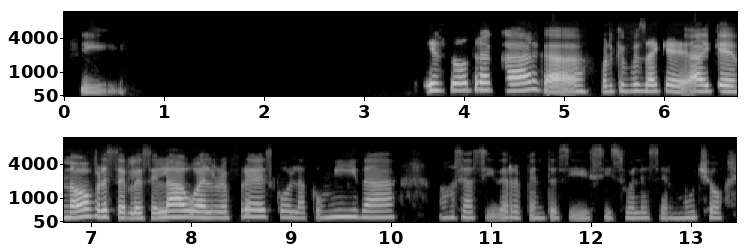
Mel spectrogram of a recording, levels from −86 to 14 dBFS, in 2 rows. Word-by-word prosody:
Sí. 95 Hz, -2 st, -9 dB, 3.0 s
Es 270 Hz, 0 st, +3 dB
otra 280 Hz, +1 st, +3 dB
carga, 260 Hz, -3 st, +3 dB
porque, 235 Hz, +3 st, -5 dB
pues, 250 Hz, +1 st, -4 dB
hay 240 Hz, +1 st, +4 dB
que 240 Hz, -2 st, +2 dB
hay 235 Hz, 0 st, +4 dB
que, 230 Hz, -2 st, +4 dB
¿no?, 230 Hz, +4 st, +4 dB
ofrecerles 220 Hz, -6 st, -2 dB
el 215 Hz, +4 st, -2 dB
agua, 245 Hz, -1 st, +4 dB
el 225 Hz, 0 st, -4 dB
refresco, 245 Hz, +2 st, -4 dB
la 210 Hz, -2 st, -9 dB
comida, 245 Hz, 0 st, -5 dB, 0.5 s
o -, -, -11 dB
sea, 225 Hz, 0 st, -9 dB
sí -, -, -16 dB
de -, -, -9 dB
repente 215 Hz, -2 st, -11 dB
sí 100 Hz, -, -14 dB
sí 225 Hz, -, -16 dB
suele 210 Hz, 0 st, -11 dB
ser 205 Hz, 0 st, -15 dB
mucho, 215 Hz, +1 st, -9 dB
235 Hz, 125 wpm, -18 LUFS, 215-255 Hz, 3.0 s, hay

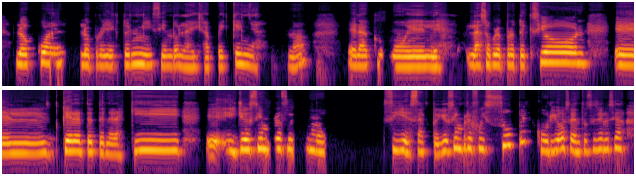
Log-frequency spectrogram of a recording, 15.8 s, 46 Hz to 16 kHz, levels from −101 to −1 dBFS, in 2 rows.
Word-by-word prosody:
lo 210 Hz, -2 st, +2 dB
cual, 230 Hz, 0 st, +1 dB, 0.2 s
lo 205 Hz, -2 st, 0 dB
proyectó 195 Hz, 0 st, -3 dB
en 215 Hz, +2 st, +2 dB
mí 205 Hz, -1 st, +1 dB
siendo 190 Hz, -3 st, -3 dB
la 175 Hz, -2 st, -5 dB
hija 175 Hz, -1 st, -8 dB
pequeña, 180 Hz, +2 st, -3 dB, 0.3 s
¿no? 190 Hz, +10 st, -7 dB, 0.5 s
Era 195 Hz, 0 st, 0 dB
como 185 Hz, -3 st, -2 dB
el 180 Hz, -1 st, +3 dB, 0.3 s
la 195 Hz, -1 st, 0 dB
sobreprotección, 225 Hz, +4 st, +3 dB, 0.3 s
el 200 Hz, 0 st, +1 dB
quererte 230 Hz, -2 st, +5 dB
tener 200 Hz, -4 st, -3 dB
aquí. 245 Hz, +5 st, 0 dB, 0.3 s
Eh, 450 Hz, -1 st, +1 dB
y 230 Hz, -2 st, -1 dB
yo 255 Hz, +1 st, +7 dB
siempre 270 Hz, 0 st, +3 dB
fui 260 Hz, -1 st, -1 dB
como 235 Hz, -5 st, -1 dB, 0.7 s
sí, 245 Hz, -3 st, -1 dB
exacto. 220 Hz, -2 st, -2 dB
Yo 230 Hz, +4 st, +1 dB
siempre 280 Hz, +1 st, +2 dB
fui 265 Hz, 0 st, -2 dB
supercuriosa, 280 Hz, -, -1 dB
entonces 235 Hz, +2 st, -3 dB
yo 265 Hz, -, 0 dB
le 260 Hz, -, 0 dB
decía: 275 Hz, +1 st, -1 dB
220 Hz, 135 wpm, -24 LUFS, 195-245 Hz, 0.7 s, yo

